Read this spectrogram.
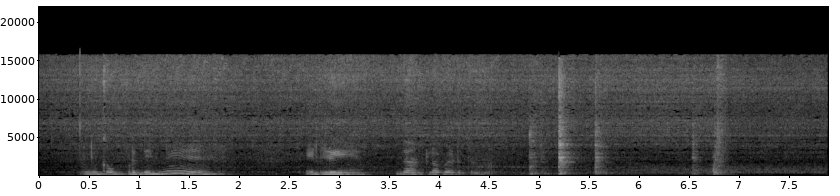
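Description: A metal plate clinks against a metal pot.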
